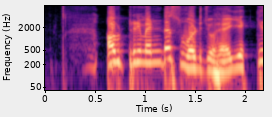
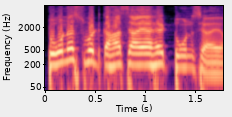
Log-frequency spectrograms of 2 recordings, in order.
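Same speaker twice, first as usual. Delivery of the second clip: ordinary delivery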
